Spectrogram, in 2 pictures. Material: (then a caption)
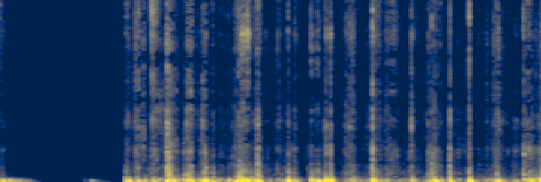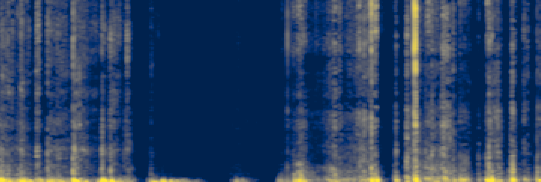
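Wicker. A wicker basket's textured woven surface is scratched roughly and tapped, giving dense bursts of dry, crackly scraping with a low, thumping body and brief quiet gaps between runs.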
